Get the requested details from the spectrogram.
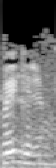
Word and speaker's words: Эгере: Сижу зимой в Эгере? Где ударили ставить? – В Эгере.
